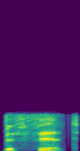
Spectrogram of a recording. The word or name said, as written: befit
